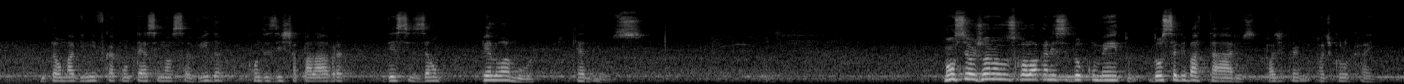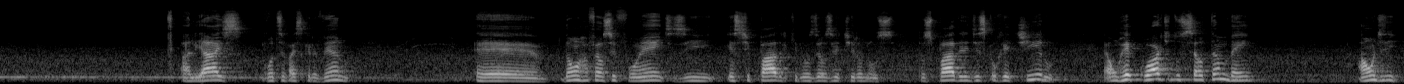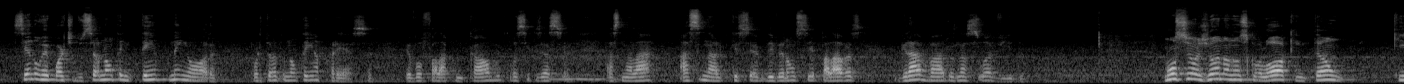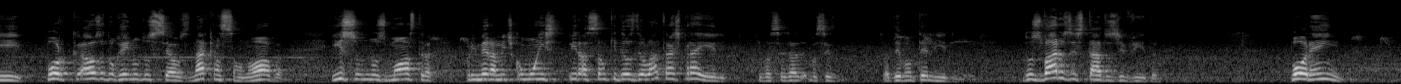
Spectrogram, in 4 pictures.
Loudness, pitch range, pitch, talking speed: -27 LUFS, 175-230 Hz, 195 Hz, 150 wpm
